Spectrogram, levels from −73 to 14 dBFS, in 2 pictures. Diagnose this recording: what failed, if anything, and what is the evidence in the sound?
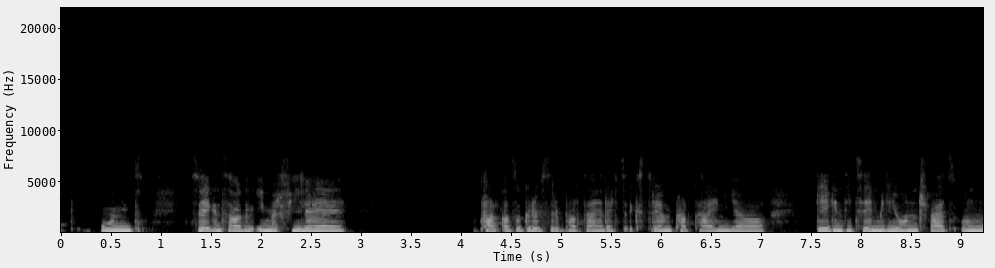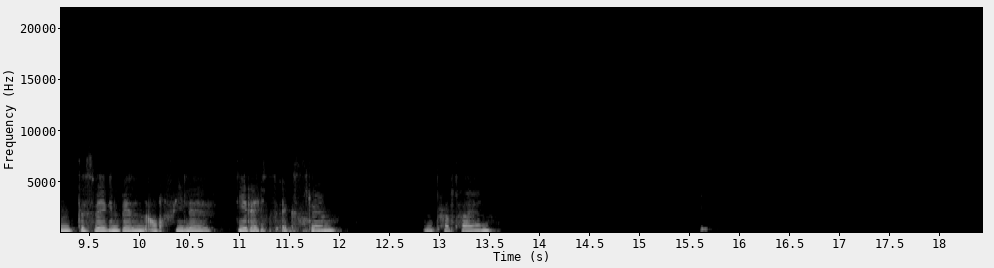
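A sudden gain jump drops the speech and its background noise together by about 5 dB at 4.76 s, restoring at 7.12 s. The waveform envelope steps down abruptly and the spectrogram dims uniformly across frequency, likely from an unramped digital gain change in call processing.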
